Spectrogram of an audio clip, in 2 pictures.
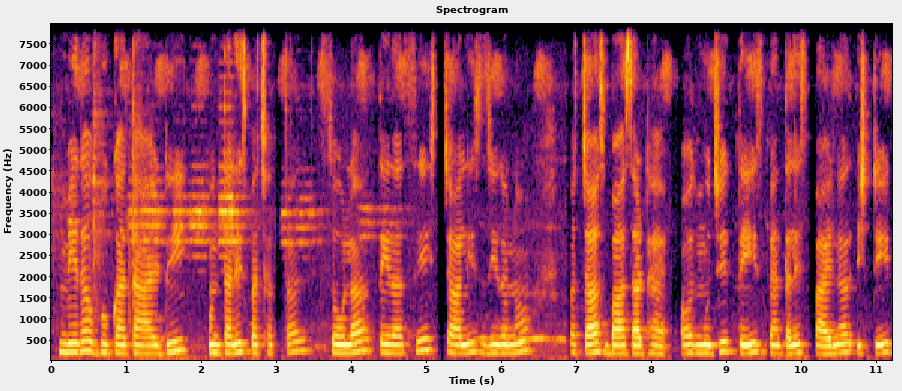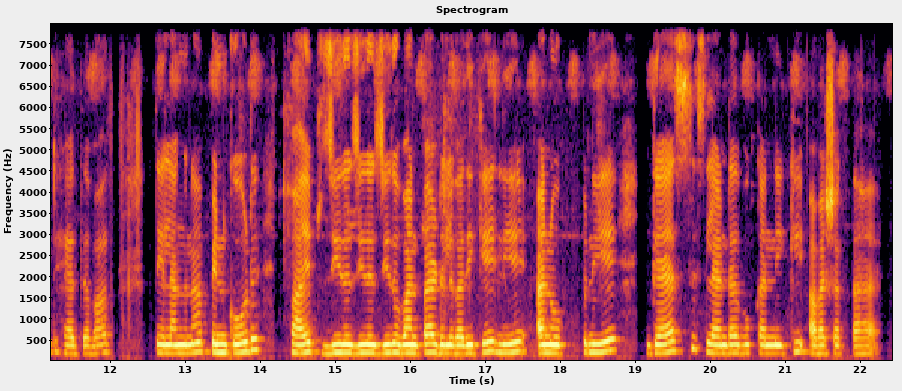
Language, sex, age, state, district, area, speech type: Hindi, female, 18-30, Madhya Pradesh, Narsinghpur, rural, read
